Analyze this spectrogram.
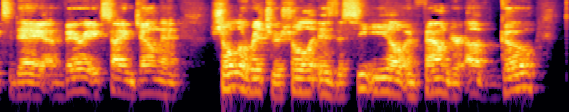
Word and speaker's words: Shola: So I'm like, Shola Cola. Just remember that.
